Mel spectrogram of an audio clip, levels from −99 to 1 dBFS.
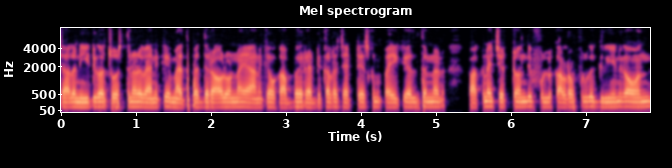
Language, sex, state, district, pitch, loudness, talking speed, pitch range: Telugu, male, Andhra Pradesh, Srikakulam, 125 Hz, -17 LUFS, 200 wpm, 120-130 Hz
